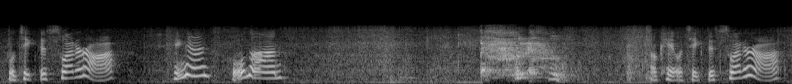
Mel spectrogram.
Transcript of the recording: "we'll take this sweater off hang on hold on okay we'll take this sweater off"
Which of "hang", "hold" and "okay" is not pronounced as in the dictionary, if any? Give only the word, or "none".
none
